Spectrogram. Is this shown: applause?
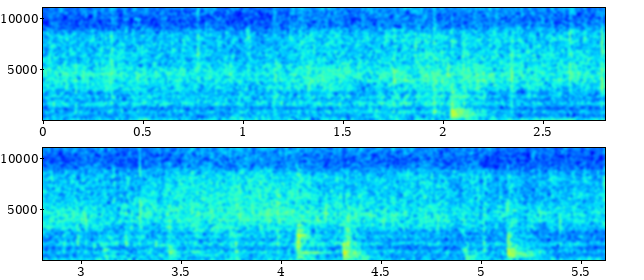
no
